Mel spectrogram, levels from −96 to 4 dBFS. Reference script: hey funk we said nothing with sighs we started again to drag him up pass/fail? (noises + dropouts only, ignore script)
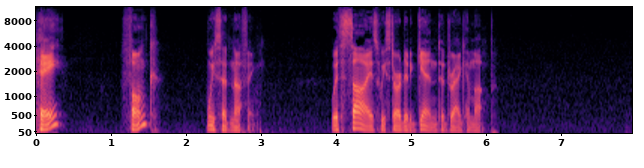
pass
